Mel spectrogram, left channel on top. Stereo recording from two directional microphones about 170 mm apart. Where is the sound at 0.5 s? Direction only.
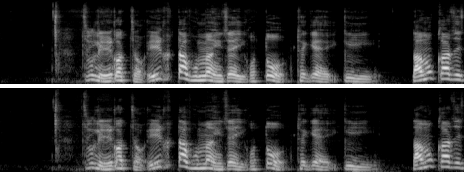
35° left (ahead or behind).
